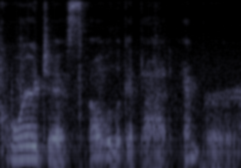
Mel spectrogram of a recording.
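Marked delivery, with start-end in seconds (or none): 1.8-2.4 breathy whispered card name. Real, not acted. Reader revealing the card to viewers in a whisper. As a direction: hush it like a secret.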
